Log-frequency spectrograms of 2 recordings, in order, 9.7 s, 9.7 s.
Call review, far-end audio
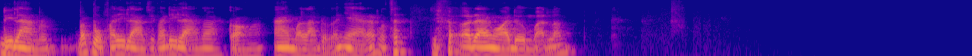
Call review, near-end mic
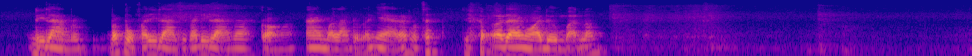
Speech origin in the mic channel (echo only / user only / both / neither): echo only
